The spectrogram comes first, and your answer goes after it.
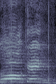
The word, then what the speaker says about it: walking: بصوا يا جماعة ال هنا سايلنت والايه بنطقه. تاني walking. أرجوكوا يا جماعة اللي أنا بقوله ده مهم عشان وأنت بتحفظ الكلمات. الايه اللي في walking اكتب فيها او والال تحتيها نقطة. ال سايلنت تحتيها نقطة.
